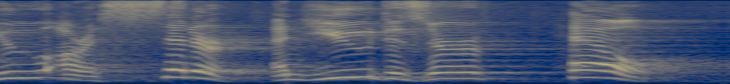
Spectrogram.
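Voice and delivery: condemning, accusing tone. Speaker describes Satan accusing believers, acting out Satan screaming. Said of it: "as he screams out".

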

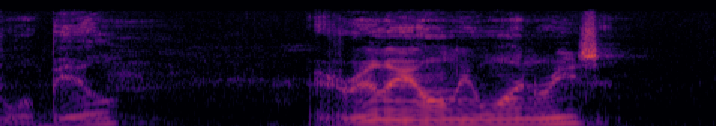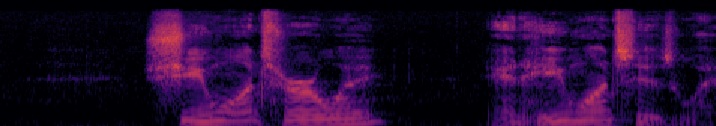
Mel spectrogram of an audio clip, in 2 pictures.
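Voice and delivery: gentle, gentlemanly, quiet, soft southern drawl. Answering Bill's question, retelling the reply, Mr. Hatch's quiet southern drawl. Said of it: "in his quiet, gentlemanly southern drawl".

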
